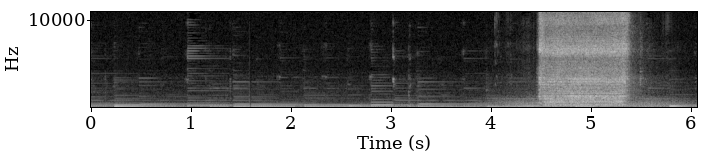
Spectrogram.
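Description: Fire extinguisher discharging: a loud hissing burst lasting just under a second, about four and a half seconds in, over background acoustic guitar music.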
